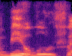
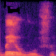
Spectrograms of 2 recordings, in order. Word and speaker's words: Beowulf: rica lo stesso nome beowulf agente lo pronuncia bio bulls all'inglese ma all'epoca si pronunciava come scritto beowulf quindi io ci tengo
